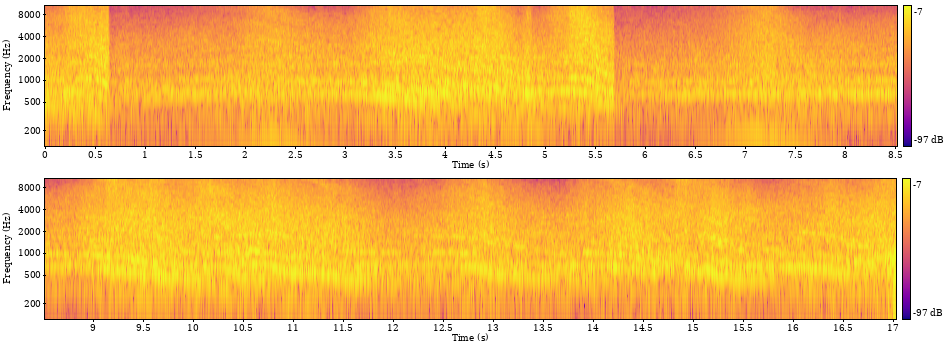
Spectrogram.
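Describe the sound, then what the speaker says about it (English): An Aston Martin race car engine in a sim racing game drones and revs continuously, pitch sweeping up and down through gear changes, with one abrupt cut partway through before resuming. "that Aston Martin does sound nice"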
